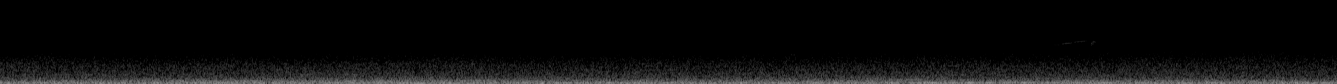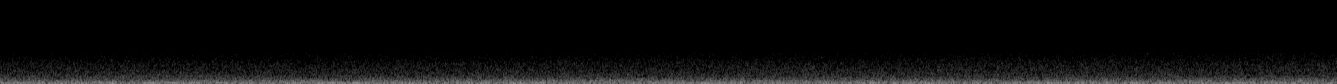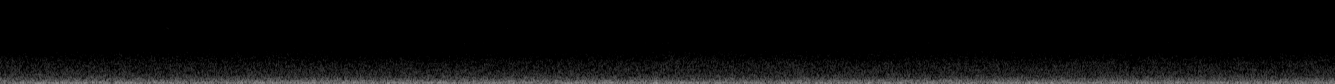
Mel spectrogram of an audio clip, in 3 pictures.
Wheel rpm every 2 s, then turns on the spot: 0, 0, 0, 0, 0, 0, 0, 0, 0, 0, 0, 0, 0, 0, 0, 0, 0, 0, 0, 0.
none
